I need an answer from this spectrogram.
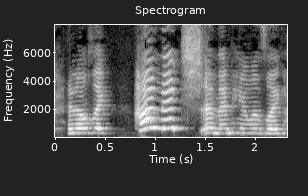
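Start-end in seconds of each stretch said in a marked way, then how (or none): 0.8-1.5 very high, loud retold squeak; panicked greeting. Awkward fan meeting Mitch, panicked greeting. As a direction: blurt it out high in mock panic. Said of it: "I kind of panicked".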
